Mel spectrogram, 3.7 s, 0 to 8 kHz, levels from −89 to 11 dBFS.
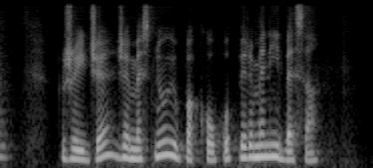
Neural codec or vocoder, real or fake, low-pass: codec, 16 kHz, about 1 kbps, DyCAST, with the encoder's durations; fake; 7.2 kHz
